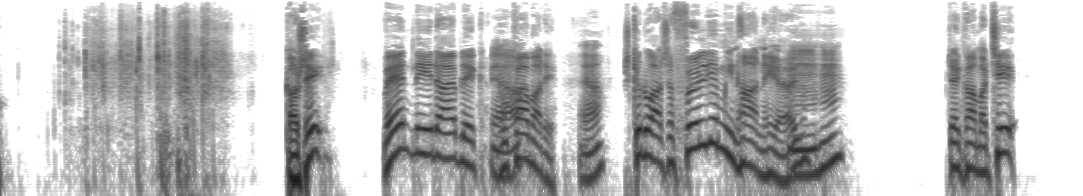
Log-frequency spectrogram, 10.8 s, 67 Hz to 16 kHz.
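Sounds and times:
ordinary sheet of paper being unfolded and crinkled: 0.1s - 3.9s
speech: 2.9s - 8.5s, 9.5s - 10.8s.

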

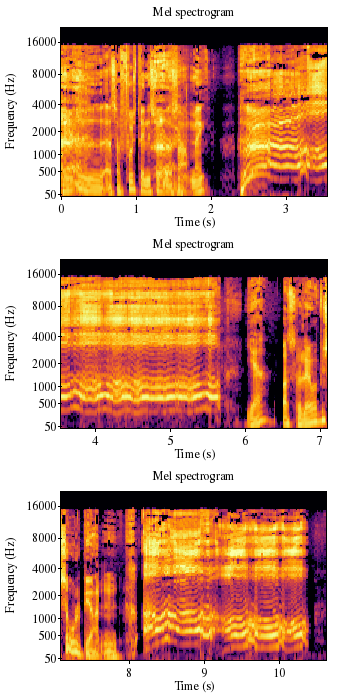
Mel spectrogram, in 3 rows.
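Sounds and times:
person imitating loud moaning during yoga: 0.0s - 0.6s, 2.4s - 5.7s, 8.1s - 10.4s
speech: 0.6s - 3.6s, 6.0s - 8.3s.

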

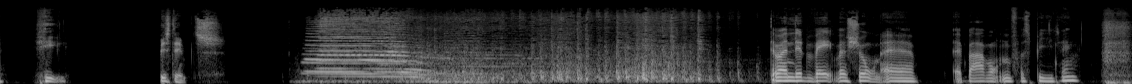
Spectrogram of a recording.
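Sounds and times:
speech: 0.4s - 0.8s, 1.6s - 2.3s, 2.9s - 3.4s, 7.7s - 11.2s
train horn blast: 2.9s - 5.5s
train wheels and cars rumbling past: 3.0s - 9.0s.

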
